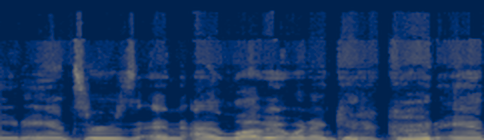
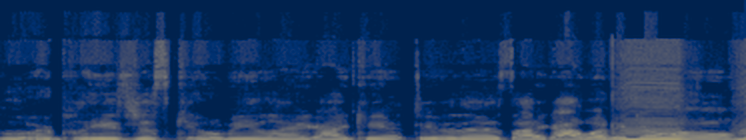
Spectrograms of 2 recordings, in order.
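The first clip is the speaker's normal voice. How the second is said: mock crying, high, tearful, pleading voice; 5 semitones higher than usual. Retelling a prayer made while sick the other night: retelling a crying plea. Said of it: "And I'm crying".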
